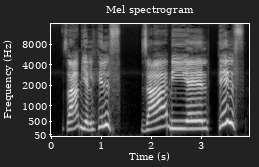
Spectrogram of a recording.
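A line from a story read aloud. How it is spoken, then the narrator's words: Desperate shout over loudspeaker. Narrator (German): schreit es verzweifelt aus dem Lautsprecher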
